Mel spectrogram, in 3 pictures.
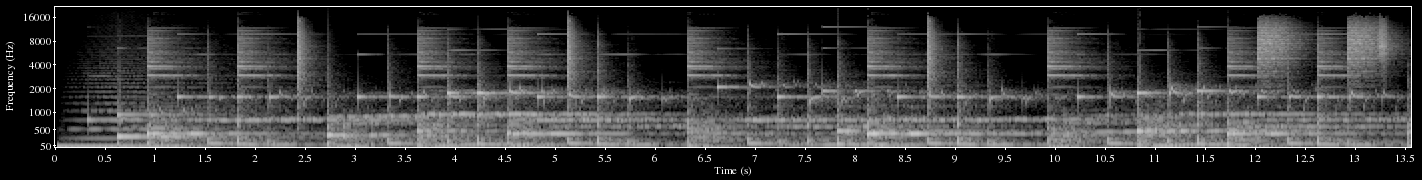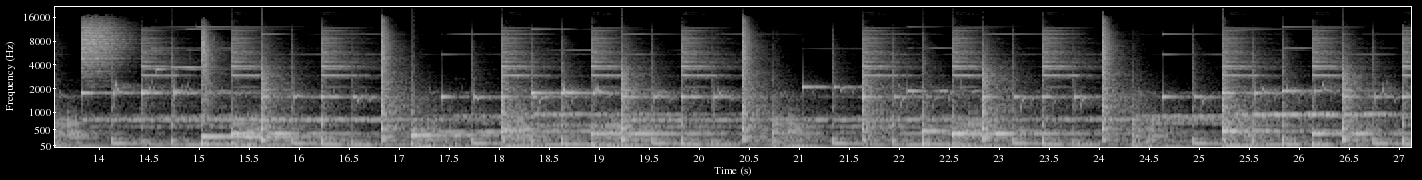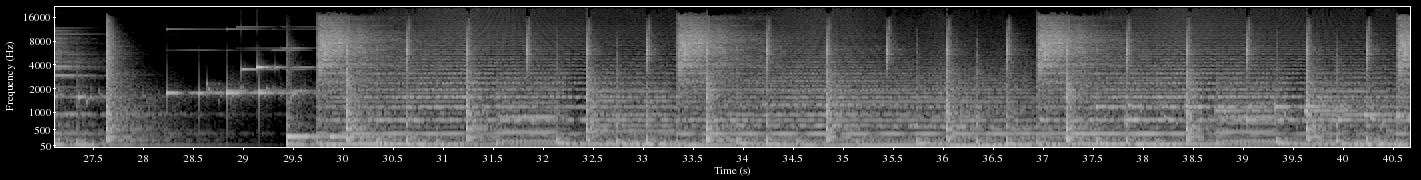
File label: Calm popgun; popgun tracks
